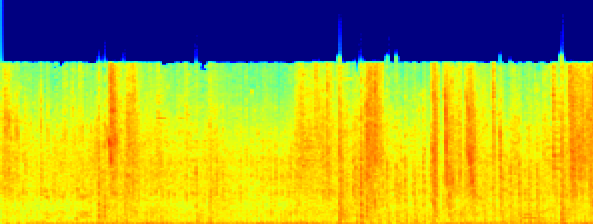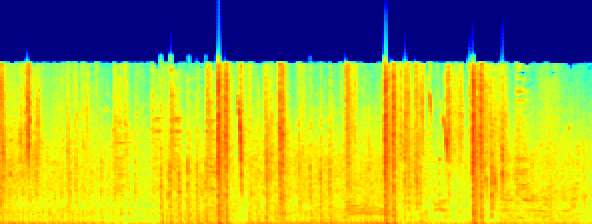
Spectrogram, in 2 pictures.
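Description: Rifle shots crack sharply nearby, again and again.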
